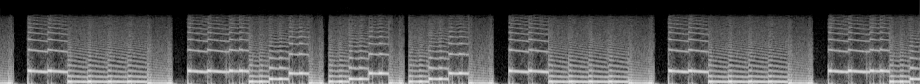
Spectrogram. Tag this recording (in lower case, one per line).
music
